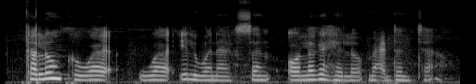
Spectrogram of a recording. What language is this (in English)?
Somali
